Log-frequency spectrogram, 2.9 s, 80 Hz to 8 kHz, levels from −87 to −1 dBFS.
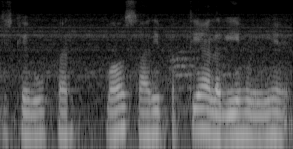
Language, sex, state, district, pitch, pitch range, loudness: Hindi, male, Uttar Pradesh, Gorakhpur, 125 Hz, 120-130 Hz, -37 LUFS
